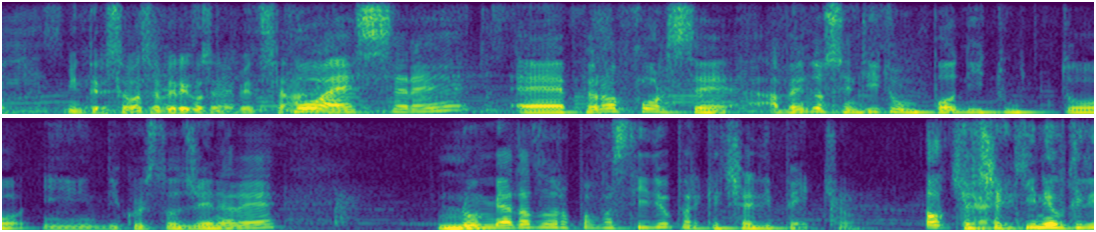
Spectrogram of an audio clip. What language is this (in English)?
Italian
